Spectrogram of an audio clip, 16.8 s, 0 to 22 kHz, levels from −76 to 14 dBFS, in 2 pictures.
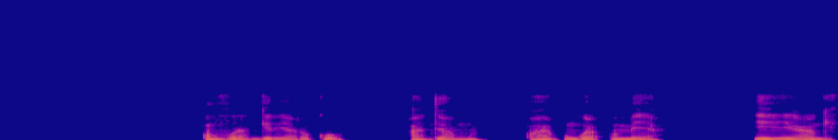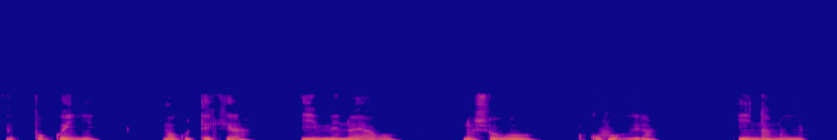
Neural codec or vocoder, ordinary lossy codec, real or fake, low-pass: none; MP3, 64 kbps; real; 7.2 kHz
